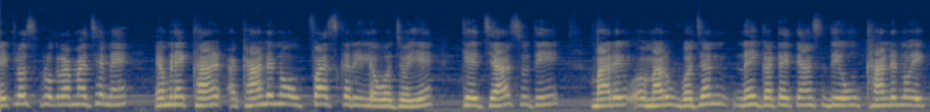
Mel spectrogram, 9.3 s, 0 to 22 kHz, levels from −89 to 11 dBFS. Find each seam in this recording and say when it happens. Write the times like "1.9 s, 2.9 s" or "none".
none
